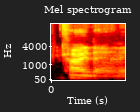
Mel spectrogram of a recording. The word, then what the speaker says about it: Kwaidan: Kwaidan, is that how you say it? Kwaidan, yeah.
